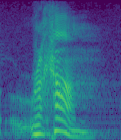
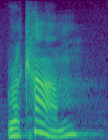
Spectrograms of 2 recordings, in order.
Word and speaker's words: racham: And the Hebrew word for compassion is racham. In Hebrew, they're the exact same spelling, but they only vary in pronunciation. Rechem, womb, racham, compassion.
